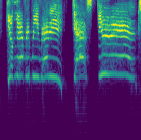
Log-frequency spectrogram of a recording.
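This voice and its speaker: A put-on character voice shouts in an extremely high, squeaky pitch. The delivery is flat and monotone at a fairly slow pace. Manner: urging, shouting in ear.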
